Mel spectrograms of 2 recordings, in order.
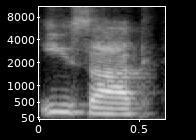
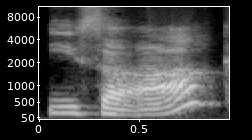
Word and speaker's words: Isaac: It's like it's a three syllable intro now, I think, instead of like Isak, it's Isaac. – Yeah. Yep. – Question mark? – Yeah. Or you kind of blur it together like Isak. You like you just have to drag out the sock and then you're okay.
